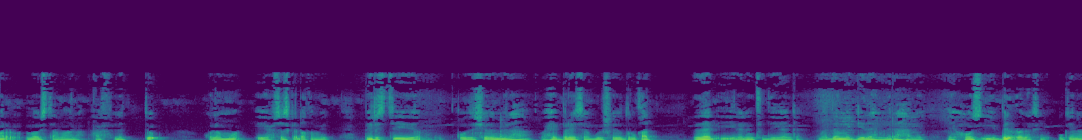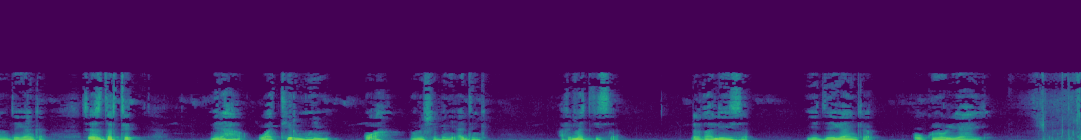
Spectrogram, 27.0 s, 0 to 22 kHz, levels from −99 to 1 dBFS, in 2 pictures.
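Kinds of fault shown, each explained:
Vorbis compression: throughout the clip, the speech has nothing above 10.6 kHz, and the damage is plainly audible. It is likely low-quality Vorbis coding, which fits a bitrate near 28 kbps. At that rate the encoder draws a smooth spectral outline and spends very few bits on the detail riding on it, so the upper band is rebuilt as coarse, noise-like texture. The result is grainy, hissy treble and smeared consonant edges.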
